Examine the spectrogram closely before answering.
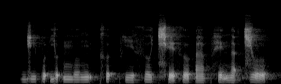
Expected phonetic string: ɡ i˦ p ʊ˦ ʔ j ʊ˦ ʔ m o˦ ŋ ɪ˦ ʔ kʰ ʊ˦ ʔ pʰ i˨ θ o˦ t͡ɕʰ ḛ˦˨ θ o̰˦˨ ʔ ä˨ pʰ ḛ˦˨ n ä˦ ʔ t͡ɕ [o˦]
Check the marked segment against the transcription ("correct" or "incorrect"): incorrect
